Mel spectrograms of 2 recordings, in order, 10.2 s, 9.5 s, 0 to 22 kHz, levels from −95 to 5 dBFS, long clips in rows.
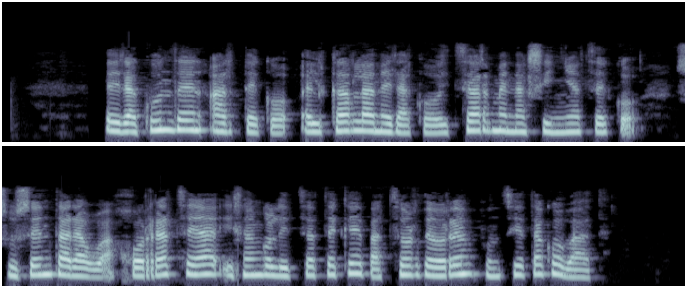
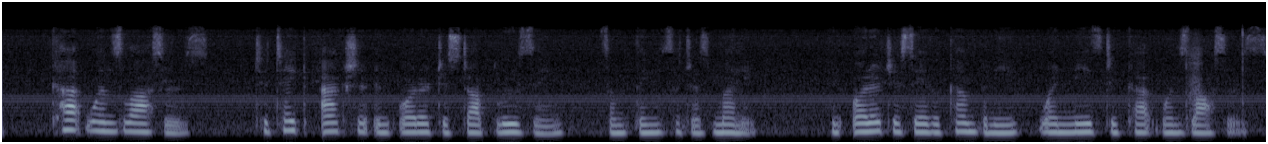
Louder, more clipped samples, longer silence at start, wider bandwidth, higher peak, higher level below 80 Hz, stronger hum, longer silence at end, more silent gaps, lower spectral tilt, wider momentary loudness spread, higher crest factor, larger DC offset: first, -17 LUFS vs -42 LUFS; neither; first, 0.8 s vs 0 s; second, 7.4 kHz vs 12 kHz; first, 0 dBFS vs -20 dBFS; first, -68 dBFS vs under -90 dBFS; neither; first, 0.7 s vs 0 s; neither; about the same, -6 dB/octave vs -5 dB/octave; second, 8 LU vs 12 LU; second, 16 dB vs 22 dB; neither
